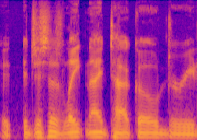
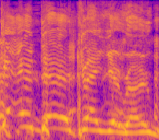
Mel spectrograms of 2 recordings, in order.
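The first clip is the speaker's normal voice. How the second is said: very high, loud, shrill Cockney accent; 5 dB louder than usual. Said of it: "Cockney, right? / you can't be like".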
